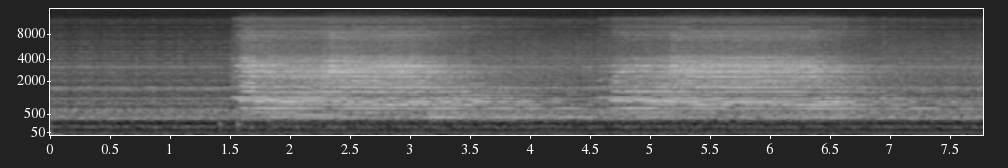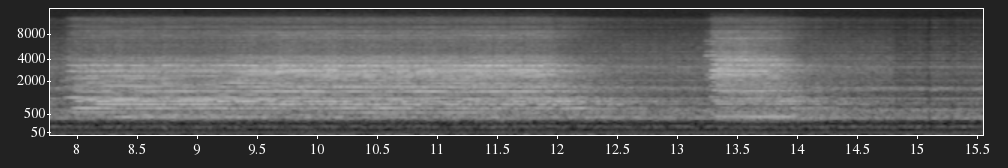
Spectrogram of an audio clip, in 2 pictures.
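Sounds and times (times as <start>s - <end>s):
diesel train whistle: 1.5s - 14.6s.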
